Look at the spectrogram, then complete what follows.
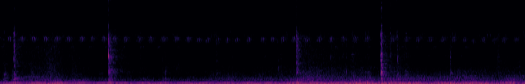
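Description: A cricket chirping in a steady, rapid high-pitched pulse, about five chirps a second, over a low rumble and a steady hum. A few sharp clicks come as wires are worked into the MCB terminals.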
